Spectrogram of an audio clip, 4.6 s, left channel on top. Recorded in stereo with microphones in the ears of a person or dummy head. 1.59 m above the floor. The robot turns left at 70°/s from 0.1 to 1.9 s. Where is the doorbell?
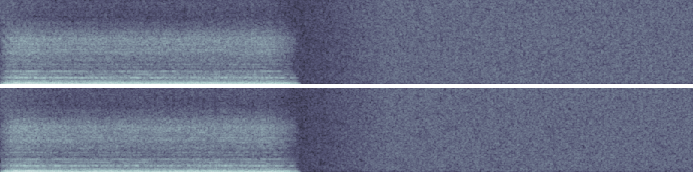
I don't hear a doorbell.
